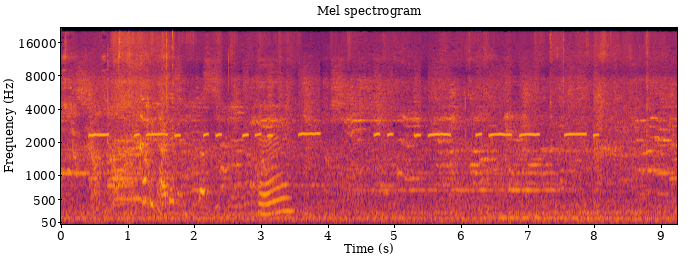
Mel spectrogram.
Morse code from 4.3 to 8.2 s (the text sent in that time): IAWN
